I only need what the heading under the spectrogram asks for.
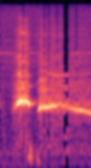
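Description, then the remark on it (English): A person attempts a wolf whistle but produces a flat, breathy two-part whistle without the usual rising and falling swoop, with no talking. “You don't even whistle right.”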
